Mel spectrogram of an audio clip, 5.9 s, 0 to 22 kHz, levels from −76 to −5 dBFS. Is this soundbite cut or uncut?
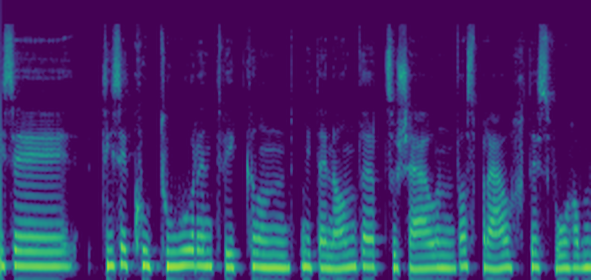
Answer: uncut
